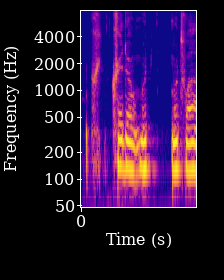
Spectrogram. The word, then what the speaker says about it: Credo Mutwa: You're talking about Credo Mutwa, am I saying it right?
